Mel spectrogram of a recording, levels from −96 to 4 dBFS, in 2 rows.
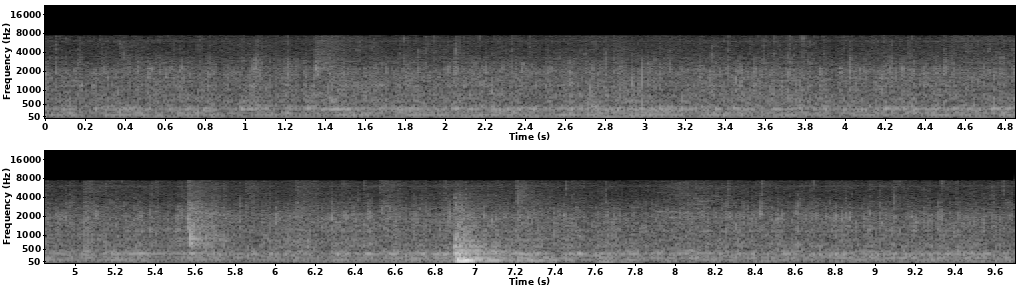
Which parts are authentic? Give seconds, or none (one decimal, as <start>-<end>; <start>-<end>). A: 0.0-0.9; 1.7-2.6; 3.3-5.4; 6.3-9.7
